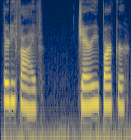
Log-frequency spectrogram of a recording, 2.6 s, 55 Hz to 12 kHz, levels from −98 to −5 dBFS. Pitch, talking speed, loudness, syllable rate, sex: 220 Hz, 90 wpm, -18 LUFS, 3.7 syllables/s, female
